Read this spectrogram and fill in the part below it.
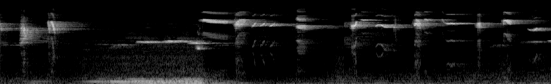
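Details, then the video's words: Varied song of a punglor thrush recorded for training other songbirds, mixing imitated phrases. Two loud chips, a long whistle over a low rumble, then high thin notes stuttered in a fast series. "Masteran Punglor Teler Gacor Full Isian Kombinasi Tembakan"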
